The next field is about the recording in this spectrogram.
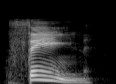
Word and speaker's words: thin: Thin. O magro, em inglês, ele começa com aquele TH, então a pronúncia é thin.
